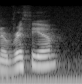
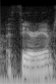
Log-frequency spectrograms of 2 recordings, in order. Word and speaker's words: Ethereum: much okay one there's an arithium uh uh no ethereum sorry why do i say it like that there's an ethereum uh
